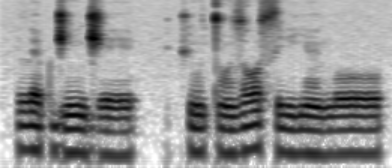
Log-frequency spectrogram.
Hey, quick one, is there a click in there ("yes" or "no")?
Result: no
